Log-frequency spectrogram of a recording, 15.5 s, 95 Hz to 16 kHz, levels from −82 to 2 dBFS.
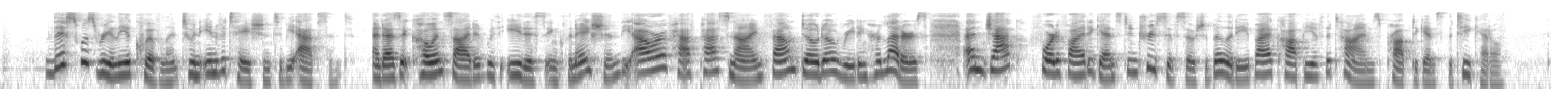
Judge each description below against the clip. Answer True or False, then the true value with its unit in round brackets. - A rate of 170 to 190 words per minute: True (175 wpm)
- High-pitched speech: True (240 Hz)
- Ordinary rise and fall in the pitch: False (6.8 semitones)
